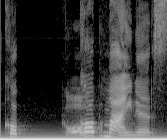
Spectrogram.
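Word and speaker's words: Koopmeiners: L'Olandese che inizia con la k come si pronuncia eh intendi Coop miners Brava ragazzi prova superata ragazzi il croato pa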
